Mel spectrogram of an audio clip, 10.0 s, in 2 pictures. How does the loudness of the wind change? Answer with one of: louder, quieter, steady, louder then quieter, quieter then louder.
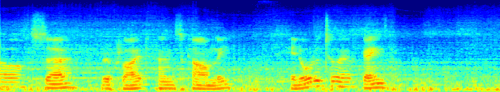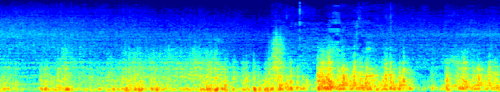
louder.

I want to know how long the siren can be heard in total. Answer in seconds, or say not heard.
not heard.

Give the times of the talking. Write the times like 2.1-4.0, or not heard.
0.0-3.9.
